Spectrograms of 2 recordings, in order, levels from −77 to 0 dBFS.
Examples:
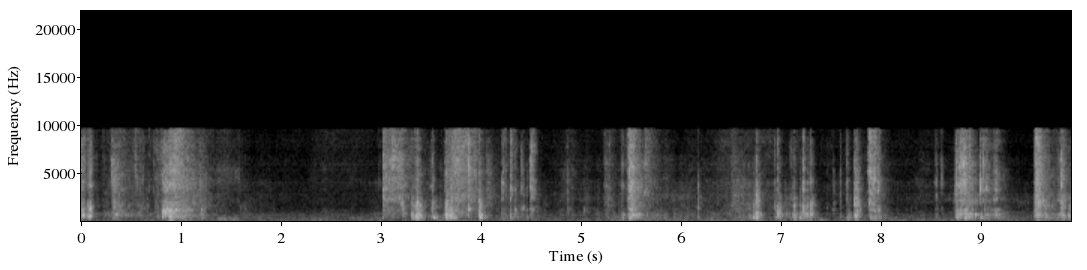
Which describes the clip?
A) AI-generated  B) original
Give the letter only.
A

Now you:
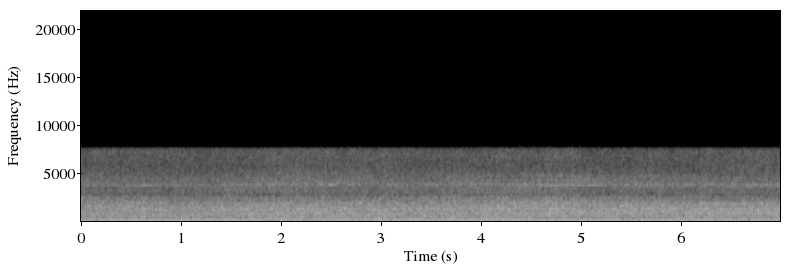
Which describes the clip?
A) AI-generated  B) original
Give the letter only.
B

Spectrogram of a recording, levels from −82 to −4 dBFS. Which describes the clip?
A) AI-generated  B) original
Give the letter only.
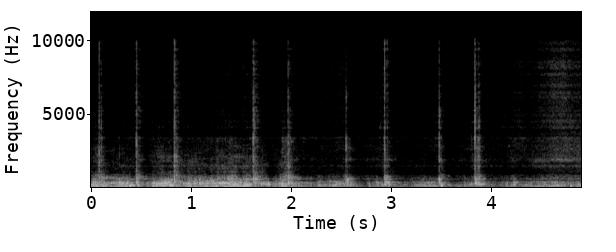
A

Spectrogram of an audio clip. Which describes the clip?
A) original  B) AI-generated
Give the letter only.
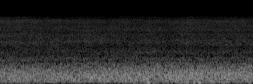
B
